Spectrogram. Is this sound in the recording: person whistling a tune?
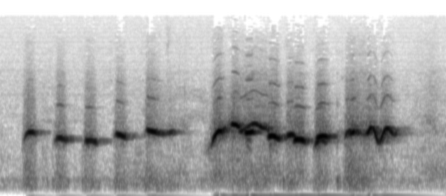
yes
